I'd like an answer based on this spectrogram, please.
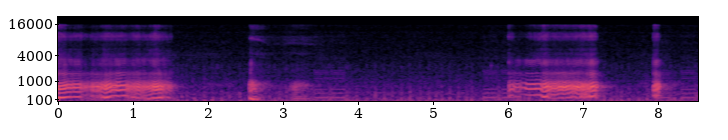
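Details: Boston Terriers snoring while asleep indoors: two long rough snores with pulsing low tones, each about a second long, separated by quiet breathing and a few brief snorts.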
